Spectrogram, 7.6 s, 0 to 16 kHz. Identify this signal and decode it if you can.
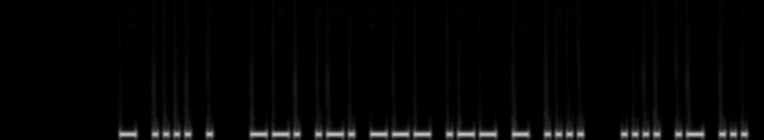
Morse code, heard as a keyed tone, about 21 wpm, 700 Hz. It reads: THE GROWTH HAS
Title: Sentences from Top 1000 Words - Review Part 5 - 22wpm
